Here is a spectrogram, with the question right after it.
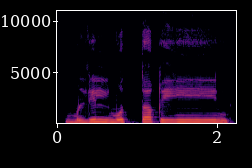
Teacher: اچھا، ھدی للمتقین، ھدی للمتقین، یا پھر ساکن ہے، اس سے پہلے زیر ہے، تو لہٰذا یہ بھی یائے مدہ ہے، تھوڑا سا قاف یا زیر قی کو تھوڑا سا کھینچ کے پڑھنا ہے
